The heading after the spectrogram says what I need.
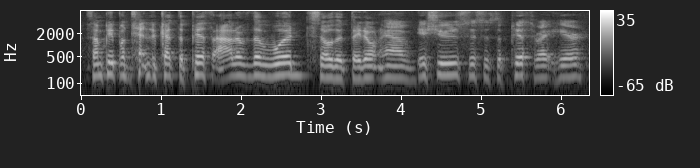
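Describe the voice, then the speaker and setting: A man's voice: a little high, fairly even intonation, measured pace. Folksy man explaining hands-on workshop craft. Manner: folksy, plainspoken step-by-step explaining. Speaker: woodturning channel host and instructor. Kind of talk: casual workshop demonstration talk.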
